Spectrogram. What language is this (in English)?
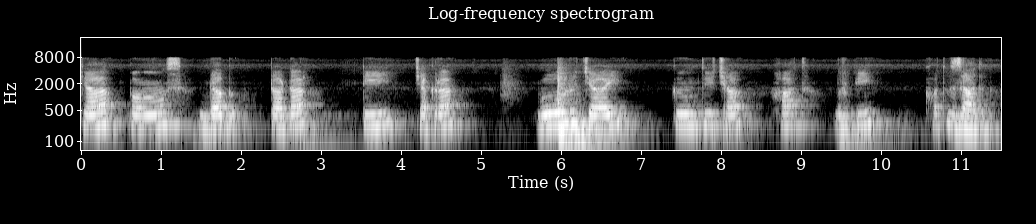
Kashmiri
